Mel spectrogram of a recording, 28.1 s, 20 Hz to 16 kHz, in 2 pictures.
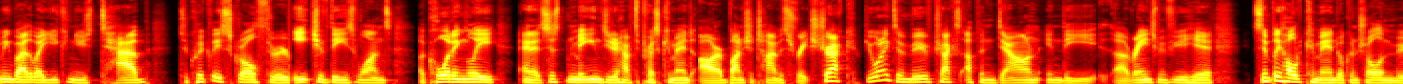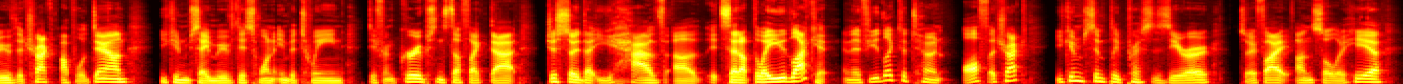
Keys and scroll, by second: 0.2 Tab, 3.9 Tab, 13.6 super+Up, 24.3 0.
